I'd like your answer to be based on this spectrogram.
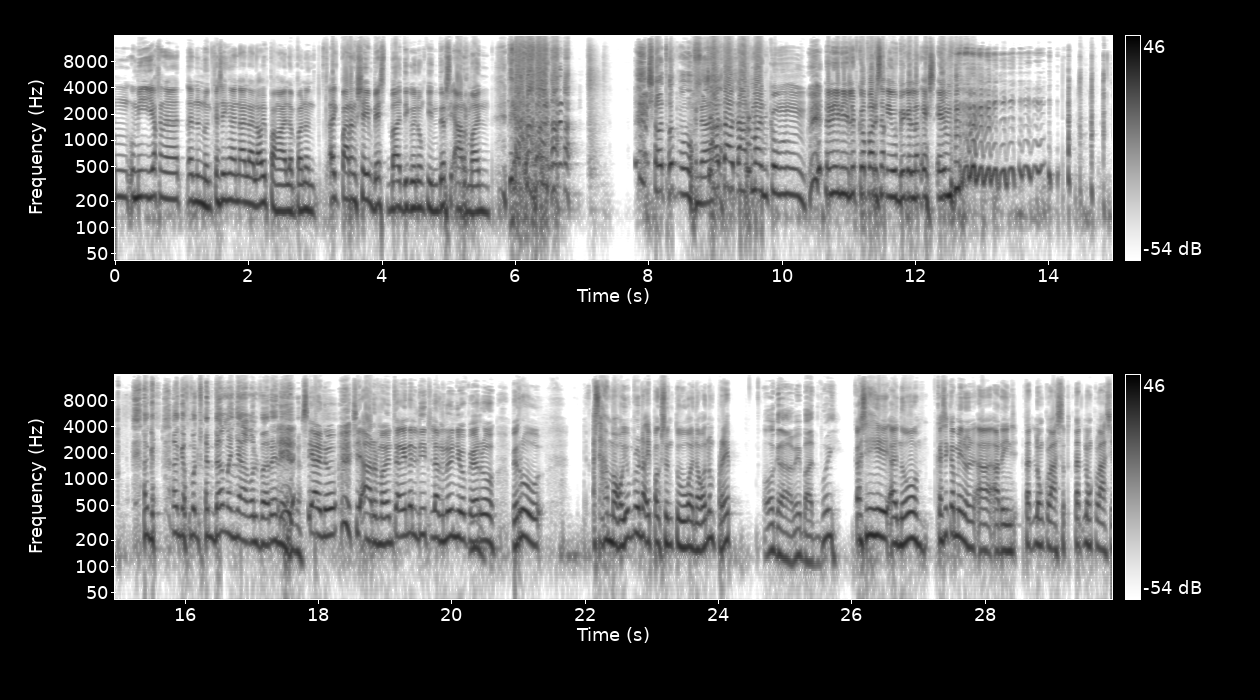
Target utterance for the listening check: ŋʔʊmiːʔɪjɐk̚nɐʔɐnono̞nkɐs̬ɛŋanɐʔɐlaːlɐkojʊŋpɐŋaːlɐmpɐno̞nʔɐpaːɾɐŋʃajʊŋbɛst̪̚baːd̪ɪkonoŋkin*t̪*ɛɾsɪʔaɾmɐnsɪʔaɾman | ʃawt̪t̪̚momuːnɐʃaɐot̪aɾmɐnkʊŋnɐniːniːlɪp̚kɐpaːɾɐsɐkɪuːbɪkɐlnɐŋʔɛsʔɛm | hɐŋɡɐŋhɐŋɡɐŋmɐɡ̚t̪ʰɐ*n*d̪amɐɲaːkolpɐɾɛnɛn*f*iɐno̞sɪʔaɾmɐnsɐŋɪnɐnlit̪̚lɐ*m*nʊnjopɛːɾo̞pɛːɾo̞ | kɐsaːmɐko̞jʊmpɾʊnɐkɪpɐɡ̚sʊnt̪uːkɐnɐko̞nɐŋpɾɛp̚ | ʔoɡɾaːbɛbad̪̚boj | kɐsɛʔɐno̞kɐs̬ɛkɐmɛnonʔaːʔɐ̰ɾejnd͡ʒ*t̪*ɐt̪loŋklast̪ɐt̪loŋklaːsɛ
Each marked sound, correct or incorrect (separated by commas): incorrect, correct, incorrect, incorrect, correct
